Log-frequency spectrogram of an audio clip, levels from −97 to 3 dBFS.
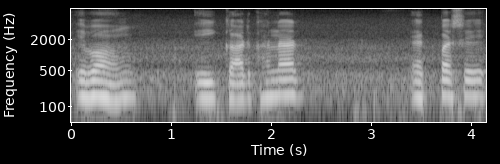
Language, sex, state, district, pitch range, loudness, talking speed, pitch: Bengali, male, West Bengal, Jhargram, 145-160 Hz, -21 LUFS, 70 wpm, 155 Hz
